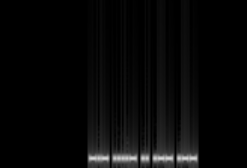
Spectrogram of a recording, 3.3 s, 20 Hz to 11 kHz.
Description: Morse code, heard as a keyed tone, about 46 wpm, 700 Hz. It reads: K4IWW
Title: USA Call Signs - 5 Characters - 45wpm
